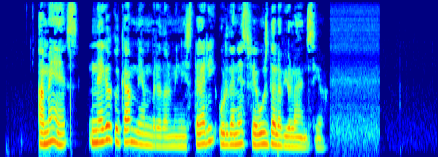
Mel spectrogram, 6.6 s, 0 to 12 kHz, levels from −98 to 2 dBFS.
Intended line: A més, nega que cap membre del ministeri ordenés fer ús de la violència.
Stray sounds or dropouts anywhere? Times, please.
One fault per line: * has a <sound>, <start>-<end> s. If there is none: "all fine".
all fine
